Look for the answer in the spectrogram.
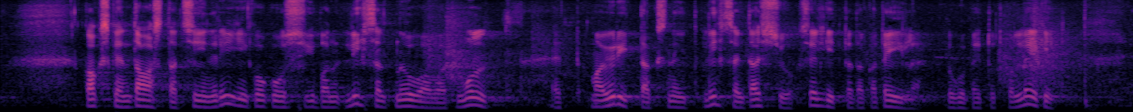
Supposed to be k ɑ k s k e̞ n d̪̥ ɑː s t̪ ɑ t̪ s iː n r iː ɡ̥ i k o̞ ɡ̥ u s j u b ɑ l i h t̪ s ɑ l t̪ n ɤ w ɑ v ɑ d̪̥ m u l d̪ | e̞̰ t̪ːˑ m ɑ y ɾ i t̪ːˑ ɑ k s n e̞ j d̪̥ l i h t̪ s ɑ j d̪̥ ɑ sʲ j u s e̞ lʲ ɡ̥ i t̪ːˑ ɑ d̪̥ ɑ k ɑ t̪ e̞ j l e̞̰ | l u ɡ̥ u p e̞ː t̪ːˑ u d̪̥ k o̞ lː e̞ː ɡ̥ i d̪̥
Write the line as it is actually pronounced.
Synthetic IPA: k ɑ k s k e̞ n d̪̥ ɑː s t̪ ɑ t̪ s iː n r iː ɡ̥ i k o̞ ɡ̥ u s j u b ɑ l i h t̪ s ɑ l t̪ n ɤ w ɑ v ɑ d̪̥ m u l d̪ | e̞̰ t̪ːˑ m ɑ y ɾ i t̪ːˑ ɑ k s n e̞ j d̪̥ l i h t̪ s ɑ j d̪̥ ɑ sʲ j u s e̞ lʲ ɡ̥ i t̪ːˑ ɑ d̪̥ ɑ k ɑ t̪ e̞ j l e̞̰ | l u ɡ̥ u p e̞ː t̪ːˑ u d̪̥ k o̞ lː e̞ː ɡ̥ i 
